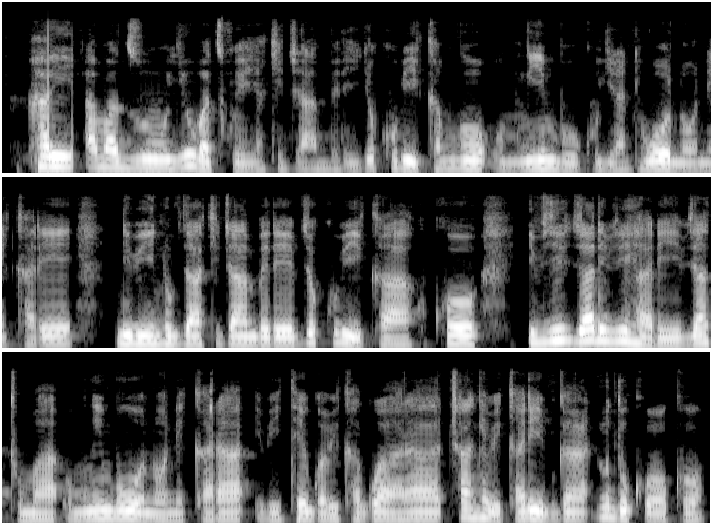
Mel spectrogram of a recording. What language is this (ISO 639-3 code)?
run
